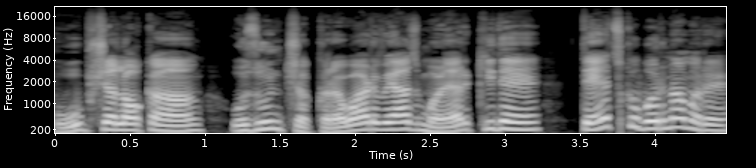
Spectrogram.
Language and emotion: Goan Konkani, surprised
